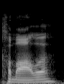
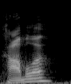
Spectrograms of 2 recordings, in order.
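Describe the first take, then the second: First: It is said like the wrestler's name. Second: It is said the way the name is meant. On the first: The speaker calls it wrong. "you believe that any spelling of that combination of letters is pronounced Kamala" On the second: The speaker calls it right. "instead of Kamala"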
